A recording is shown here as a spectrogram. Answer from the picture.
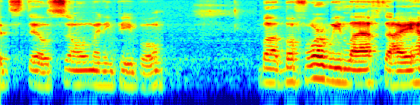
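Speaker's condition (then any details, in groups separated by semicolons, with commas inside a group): ALS; can still talk a little, breathing tests good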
